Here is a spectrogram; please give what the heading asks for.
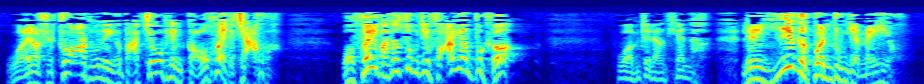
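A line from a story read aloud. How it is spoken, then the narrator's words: Loud shouting. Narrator (Chinese): 里面有人大声的喊着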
